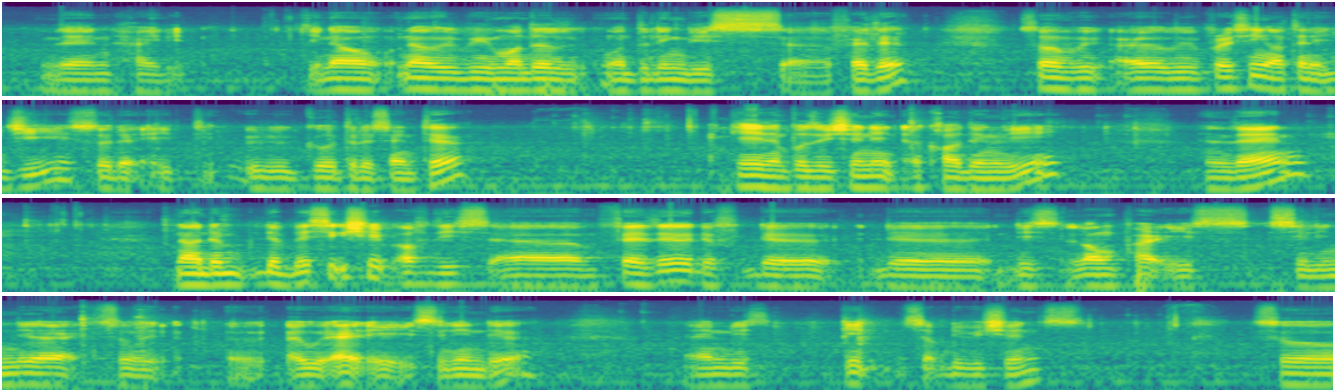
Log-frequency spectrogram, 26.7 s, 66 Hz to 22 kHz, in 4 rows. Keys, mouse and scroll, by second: 0.7 click, 1.3 click, 1.7 ctrl+s, 2.1 scroll up 1, 2.5-3.8 shift+middle drag, 3.8 scroll up 1, 4.1-4.8 scroll down 1, 6.5 alt+g, 6.9-7.2 shift+middle drag, 7.2 scroll up 1, 8.0 g, 9.6 click, 9.8-10.1 shift+middle drag, 10.1 scroll up 1, 10.5 alt+a, 11.0 ctrl+s, 11.4-12.2 shift+middle drag, 12.2 click, 12.5 g, 13.3 click, 14.1 scroll down 1, 14.3-17.3 shift+middle drag, 23.1-24.3 drag, 24.3 KP_Enter, 25.7 Tab.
